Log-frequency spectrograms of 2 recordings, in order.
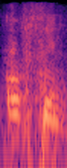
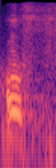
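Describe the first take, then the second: First: The word ends with an added n sound. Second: The word ends without an added n sound. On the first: "ودي قراءة نافع وقراءة ابي جعفر وقراءة حفص عن عاصم احنا بنقراها" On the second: "بعدم التنوين"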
